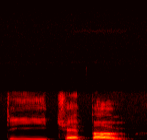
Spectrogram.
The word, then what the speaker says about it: DeChambeau: And I've backed my boy Bryce DeChambeau.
